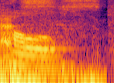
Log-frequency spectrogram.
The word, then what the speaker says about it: Peebles: And his name is John Peebles. Or Peebles. – Pebbles. I don't know. – Peebles? – P-E-E-B-L-E-S. – Peebles. – Peebles. – Peebles. How did you spell it? – P-E-E-B-L-E-S.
